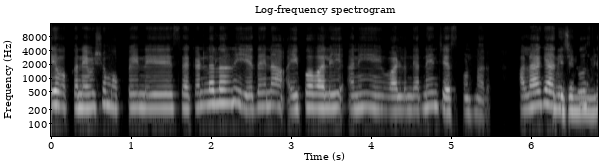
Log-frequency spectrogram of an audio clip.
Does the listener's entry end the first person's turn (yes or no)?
no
